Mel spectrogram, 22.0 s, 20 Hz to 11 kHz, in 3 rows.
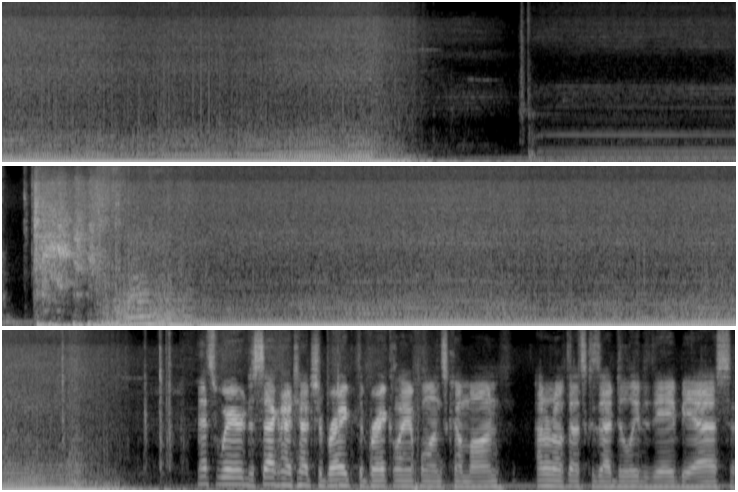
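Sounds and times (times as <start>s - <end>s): car engine idling: 7.6s - 21.8s
engine cranking: 7.7s - 8.6s
faint steady hum: 16.0s - 22.0s.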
